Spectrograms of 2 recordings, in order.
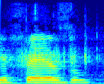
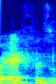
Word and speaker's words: Éfeso: Então, em Tessalônica, em Eféso, ou Éfeso, né, depende do como a pessoa quer pronunciar, em Filipo.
